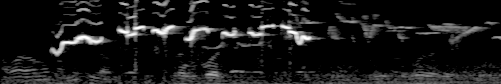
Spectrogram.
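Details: White-rumped shama producing a burst of six or seven loud whistled notes that rise and twist, followed by soft, thin twittering in the background.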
